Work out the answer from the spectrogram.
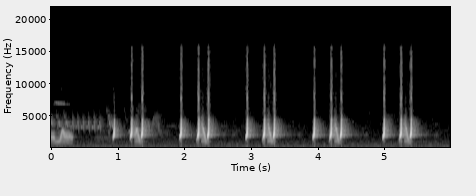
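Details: Common quail uttering a clean, regular series of sharp three-note calls, each a short note then a fast pair, repeated about once per second, with a brief raspy chirp at the beginning.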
